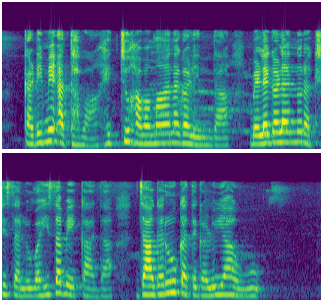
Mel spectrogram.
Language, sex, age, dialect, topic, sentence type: Kannada, female, 18-24, Coastal/Dakshin, agriculture, question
